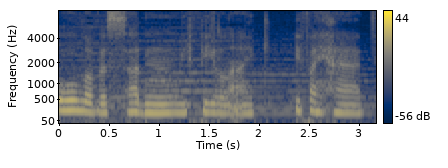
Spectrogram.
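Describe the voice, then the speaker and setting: Over music in the background, a woman speaks at a medium pitch and a fairly slow pace, her soothing tone showing ordinary pitch variation. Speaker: voice over artist. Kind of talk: calm reflective vlog narration. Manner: soft, soothing, slow.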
